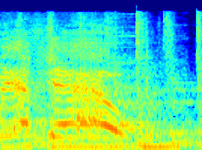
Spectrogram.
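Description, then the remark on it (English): A singer who cannot reach a high note screams it instead: a loud, strained vocal cry rises and bends downward over a second, harmonically rich and raw, more shout than sung tone, with a low steady hum and background noise beneath. “He can't reach it, so he's just screaming.”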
